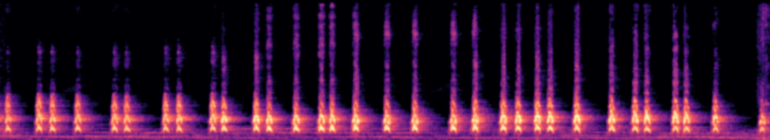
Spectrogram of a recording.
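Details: Male trucukan (yellow-vented bulbul) singing in the ngebrem ngekek garuda style, meant to raise breeding drive in other birds: rapid harsh chattering notes in quick pairs and clusters, steady throughout with a faint low hum behind.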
